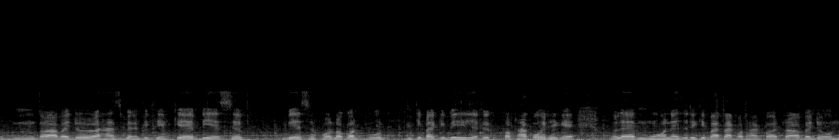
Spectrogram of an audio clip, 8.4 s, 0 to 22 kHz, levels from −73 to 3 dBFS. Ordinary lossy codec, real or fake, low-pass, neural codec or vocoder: none; fake; none; codec, 16 kHz, 16 kbps, FreqCodec, smaller model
